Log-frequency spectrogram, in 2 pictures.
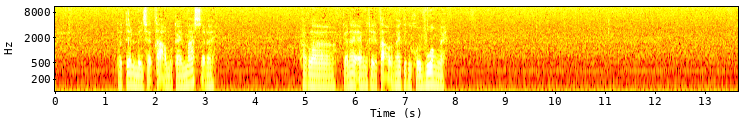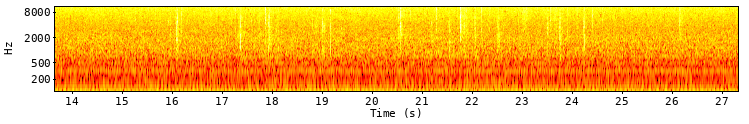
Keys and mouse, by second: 0.3 alt+click, 2.9-5.9 drag, 6.8-11.3 drag, 12.3 click, 16.1 ctrl+right click, 17.6 alt+click, 19.0 r, 19.6 click, 20.8 ctrl+right click, 21.3 click, 22.2 ctrl+right click, 22.9 click, 23.6 alt+click, 23.9 ctrl+right click, 24.6-27.3 ctrl+drag.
